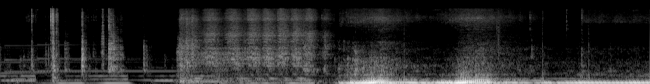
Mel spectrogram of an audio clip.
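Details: Toyota Corolla DX with points ignition, after fitting a motorcycle CDI ignition temporarily: a few clicks, starter cranks about a second and a half, engine catches and revs cleanly in smooth swells; starts fine.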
